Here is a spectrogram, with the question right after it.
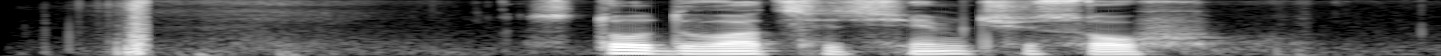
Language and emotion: Russian, neutral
